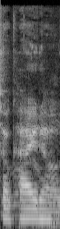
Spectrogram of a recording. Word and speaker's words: Hokkaido: I like how they they like properly pronounce Hokkaido, you know.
